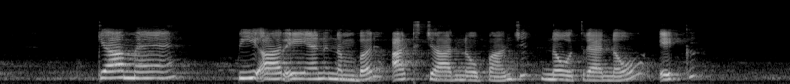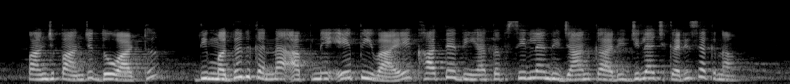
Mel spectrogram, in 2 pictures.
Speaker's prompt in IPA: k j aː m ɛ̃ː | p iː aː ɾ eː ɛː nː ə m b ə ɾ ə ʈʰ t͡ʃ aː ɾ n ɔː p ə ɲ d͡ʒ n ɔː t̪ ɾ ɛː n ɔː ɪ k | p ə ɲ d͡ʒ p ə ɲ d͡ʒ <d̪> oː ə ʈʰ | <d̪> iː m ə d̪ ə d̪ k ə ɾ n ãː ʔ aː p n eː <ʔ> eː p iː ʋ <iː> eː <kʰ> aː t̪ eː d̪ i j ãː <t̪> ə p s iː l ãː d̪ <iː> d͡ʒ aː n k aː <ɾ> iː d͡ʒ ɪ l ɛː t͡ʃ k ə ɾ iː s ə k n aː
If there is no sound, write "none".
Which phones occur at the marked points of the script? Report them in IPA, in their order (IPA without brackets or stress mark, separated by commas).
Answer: d̪, d̪, ʔ, aː, kʰ, t̪, iː, ɾ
